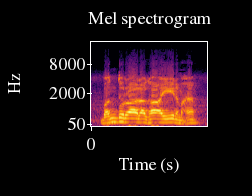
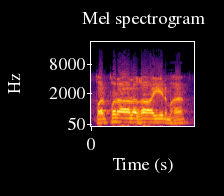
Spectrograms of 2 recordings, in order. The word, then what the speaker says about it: பற்பராலகாயே நமக: அடுத்த நாம பந்துராலகாயே நமக. இந்த நாமாவை வேறு விதமாகவும் உச்சரிக்கலாம், அதாவது பற்பராலகாயே நமக. இந்த இரண்டாவதாக சொல்லப்பட்ட வந்து பற்பராலகாயினமக அப்படிங்கிற நாம தான் வழக்கத்தில் இருக்குது.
